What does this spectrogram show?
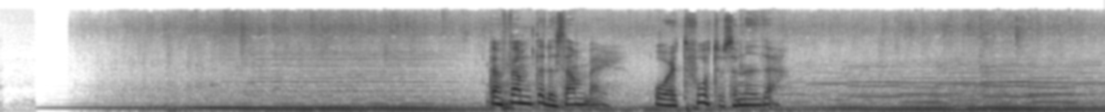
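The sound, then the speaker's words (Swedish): Steady, dense patter of rain in Mexico after hours of rainfall, drumming on a man's soaked jacket, fills the scene with a constant hiss, continuing throughout while a man speaks briefly over it in the middle. “Regndropparna smattrar mot hans jacka som blivit genomblöt.”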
